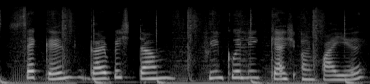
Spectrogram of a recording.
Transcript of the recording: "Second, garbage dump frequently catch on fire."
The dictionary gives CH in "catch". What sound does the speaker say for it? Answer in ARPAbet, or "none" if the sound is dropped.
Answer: SH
